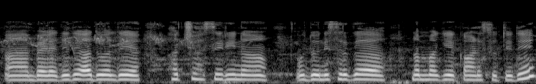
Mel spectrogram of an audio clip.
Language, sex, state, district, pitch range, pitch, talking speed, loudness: Kannada, female, Karnataka, Shimoga, 210-230 Hz, 220 Hz, 110 wpm, -17 LUFS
